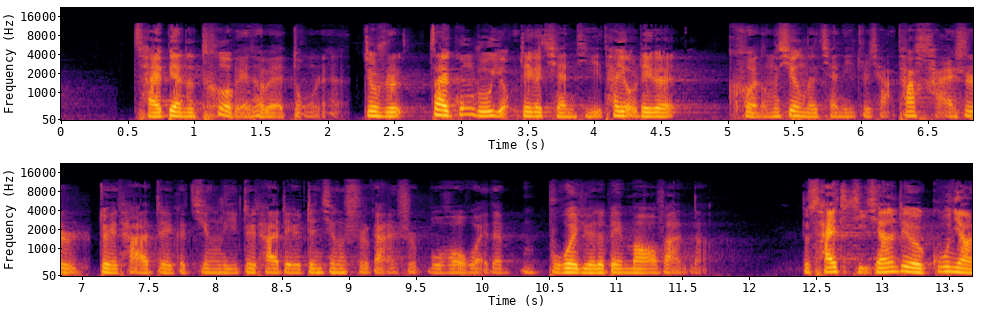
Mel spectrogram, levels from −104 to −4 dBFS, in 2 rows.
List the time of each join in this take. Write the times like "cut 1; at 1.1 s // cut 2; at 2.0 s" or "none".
cut 1; at 2.2 s // cut 2; at 7.1 s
